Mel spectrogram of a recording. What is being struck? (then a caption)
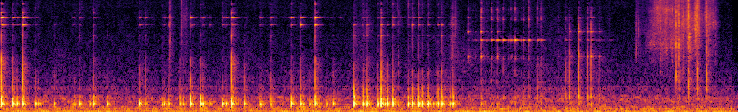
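Ceramic lidded jar. Long nails tap and scratch the cap and knob of a hollow, lidded light blue polka-dot ceramic mushroom jar with a ribbed white base. Quick, bright clinking taps with a brief glassy ring come in uneven bursts, then give way to a softer high scratching near the end. A faint low hum runs underneath throughout.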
